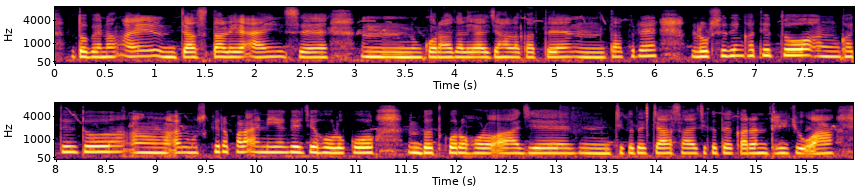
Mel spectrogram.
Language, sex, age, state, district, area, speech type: Santali, female, 18-30, West Bengal, Jhargram, rural, spontaneous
